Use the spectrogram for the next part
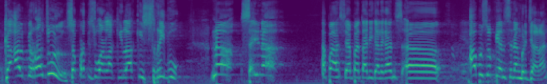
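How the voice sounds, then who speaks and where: A man preaching by lively storytelling to mothers, animated and jokey, into a microphone. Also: extremely high pitch, moderate pace, some chatter behind. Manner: animated, jokey, acts out scenes. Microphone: handheld microphone.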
